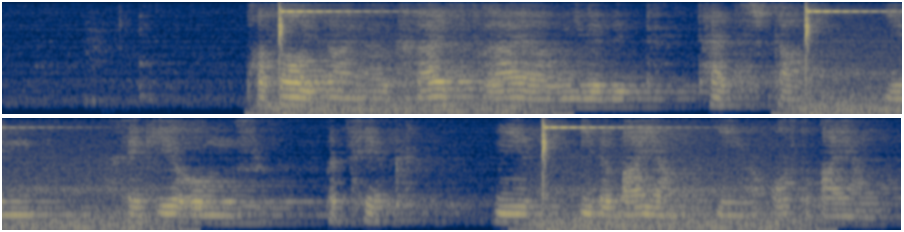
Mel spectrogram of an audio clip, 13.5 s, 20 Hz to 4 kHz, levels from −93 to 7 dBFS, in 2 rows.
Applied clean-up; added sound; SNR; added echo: none; Bicycle bell; -5 dB; reverberation time 2.3 s.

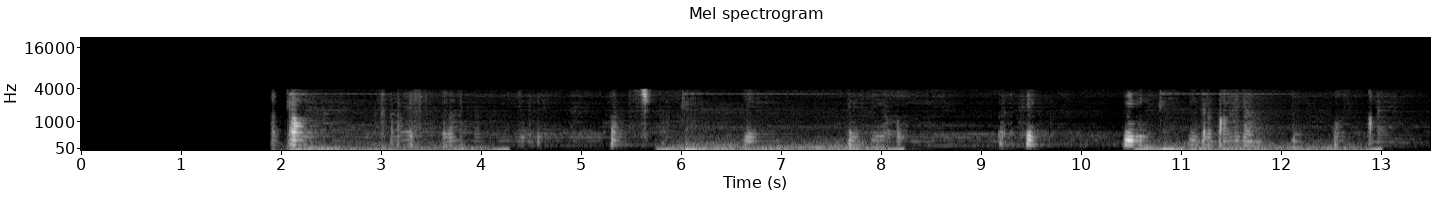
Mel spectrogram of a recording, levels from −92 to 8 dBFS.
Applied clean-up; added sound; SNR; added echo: neural mask model DeepFilterNet 3.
